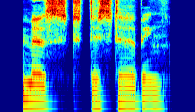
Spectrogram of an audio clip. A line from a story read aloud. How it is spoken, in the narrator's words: Falash murmured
